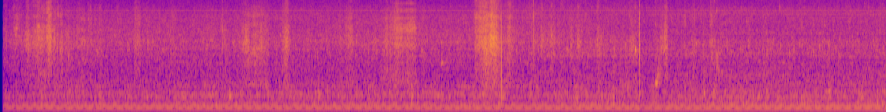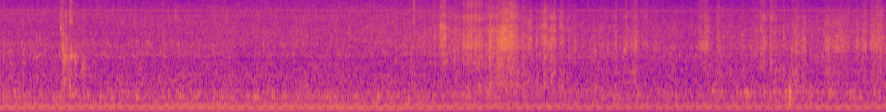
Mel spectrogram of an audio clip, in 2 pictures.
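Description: Steady electric hum of a saltwater aquarium's pump, with a few brief faint trickling water sounds over it.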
